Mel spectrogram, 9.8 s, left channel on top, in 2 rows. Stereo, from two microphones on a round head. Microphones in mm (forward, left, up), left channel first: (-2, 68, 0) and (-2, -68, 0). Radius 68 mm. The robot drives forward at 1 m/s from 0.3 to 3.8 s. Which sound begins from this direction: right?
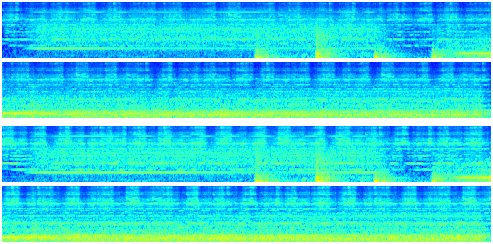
Footsteps, at 2.5 s.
